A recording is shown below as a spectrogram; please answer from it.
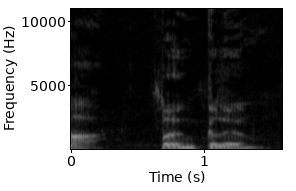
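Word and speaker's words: เปิ่งเคลิ่ง: ประวัติ มา ยาว นาน ชื่อ ของ หมู่ บ้าน มา จาก ภาษา มอญ ซึ่ง ออก เสียง ว่า เปิง เกลิง มี ความ หมาย ว่า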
